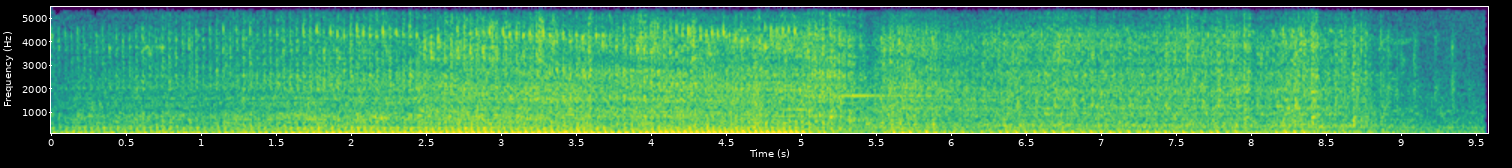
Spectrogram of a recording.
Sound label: trucks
